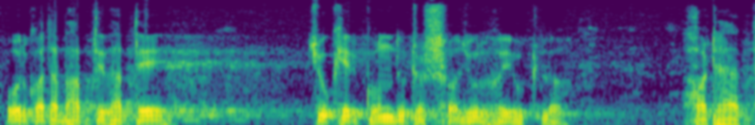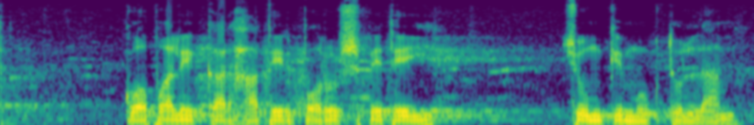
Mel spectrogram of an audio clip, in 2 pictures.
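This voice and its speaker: Male actor, deepish voice: tormented, hot-tempered lover narrating his own radio drama, theatrical delivery, slightly noisy track. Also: fairly even intonation, slow pace, gravelly, pauses often, a little mellow, lo-fi sound, full character voice. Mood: brooding. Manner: theatrical, emotional, with repeated pleading phrases. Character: lovesick, brooding, quick-tempered man telling his own story. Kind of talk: dramatic first-person narration of a Bengali audio play.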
